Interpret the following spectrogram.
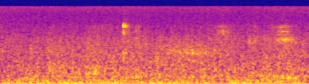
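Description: Near silence: room tone, with one faint tick about halfway through.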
